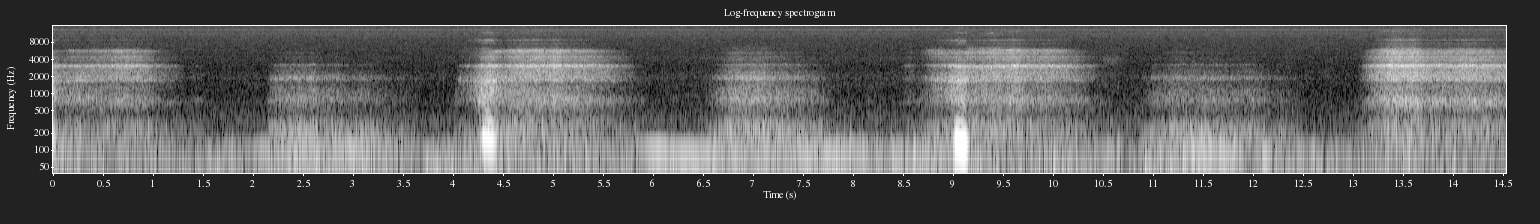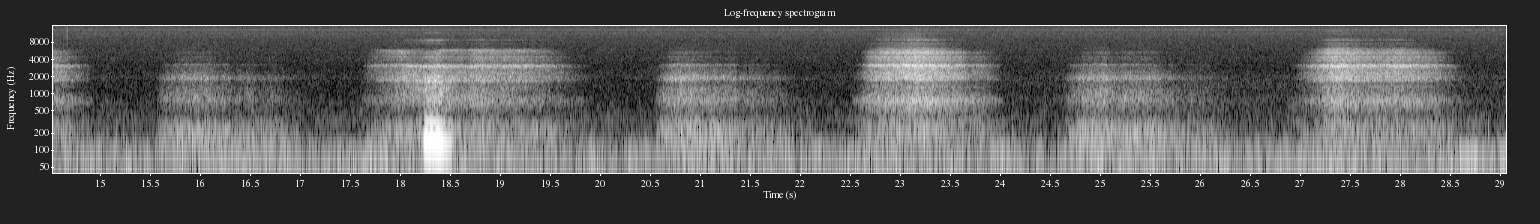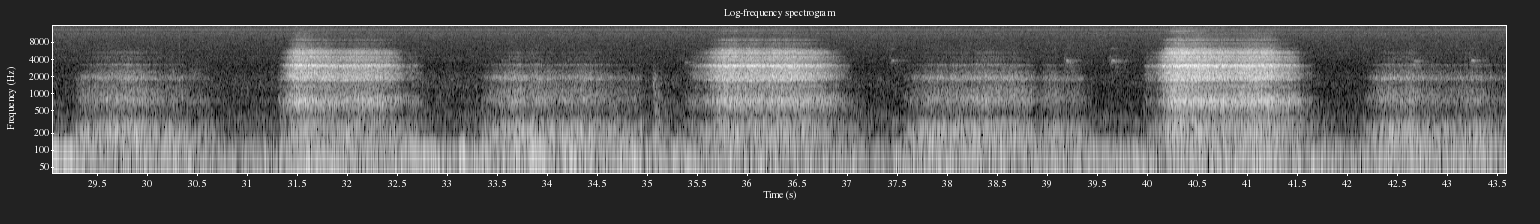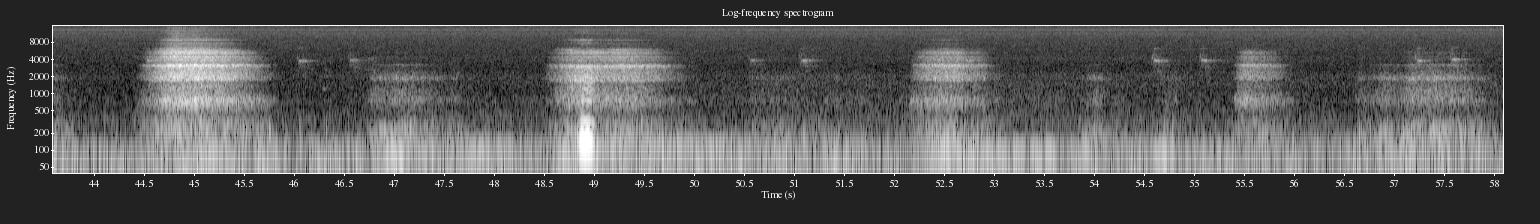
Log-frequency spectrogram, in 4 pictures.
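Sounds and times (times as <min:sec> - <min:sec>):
man breathing slowly: 0:00.0 - 0:58.0.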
